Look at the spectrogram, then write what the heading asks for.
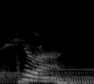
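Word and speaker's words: ἱερόν: the temple enclosure uh pronounced I think Huron and not in the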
